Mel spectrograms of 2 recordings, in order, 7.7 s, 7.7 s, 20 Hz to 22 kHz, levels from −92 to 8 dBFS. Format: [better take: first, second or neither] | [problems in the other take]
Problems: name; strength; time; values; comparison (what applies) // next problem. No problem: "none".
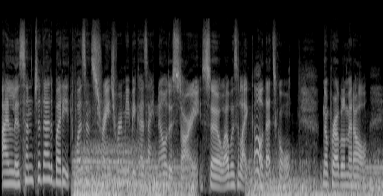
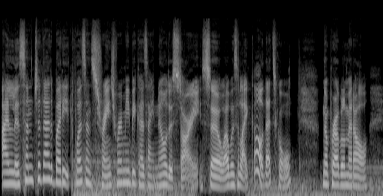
second | low rumble; loud; from 1.5 to 4 s and from 5 s on; 6 dB below the speech; faint in the second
